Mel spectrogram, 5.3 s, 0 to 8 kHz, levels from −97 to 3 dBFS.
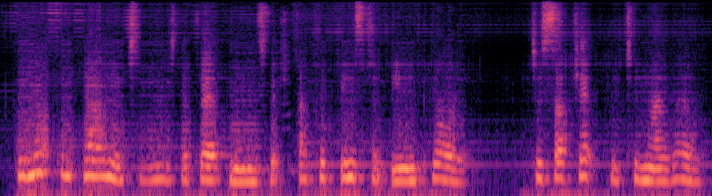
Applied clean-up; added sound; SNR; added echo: neural separator model SepFormer DNS4.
